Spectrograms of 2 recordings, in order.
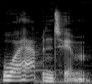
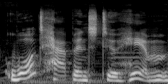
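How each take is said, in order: First: The words run together, with the T and H dropped. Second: Each word is said fully and separately.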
